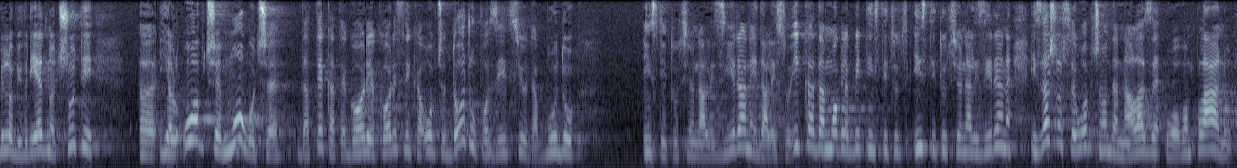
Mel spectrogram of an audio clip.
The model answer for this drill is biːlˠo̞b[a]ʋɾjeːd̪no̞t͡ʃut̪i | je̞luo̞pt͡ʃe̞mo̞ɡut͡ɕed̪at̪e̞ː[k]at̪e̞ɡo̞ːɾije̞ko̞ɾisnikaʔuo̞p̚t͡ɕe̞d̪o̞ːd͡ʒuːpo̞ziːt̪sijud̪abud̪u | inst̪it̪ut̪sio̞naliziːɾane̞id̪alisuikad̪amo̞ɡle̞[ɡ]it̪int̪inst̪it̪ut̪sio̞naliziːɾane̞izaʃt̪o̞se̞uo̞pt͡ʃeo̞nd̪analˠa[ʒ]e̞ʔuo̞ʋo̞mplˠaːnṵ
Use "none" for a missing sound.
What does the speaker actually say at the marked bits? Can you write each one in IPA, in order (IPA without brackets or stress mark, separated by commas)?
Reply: i, k, b, z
